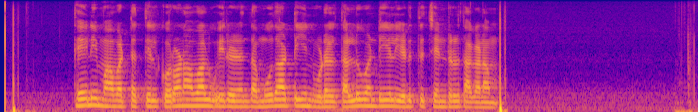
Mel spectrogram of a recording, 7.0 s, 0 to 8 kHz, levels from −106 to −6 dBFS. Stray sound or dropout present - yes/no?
no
